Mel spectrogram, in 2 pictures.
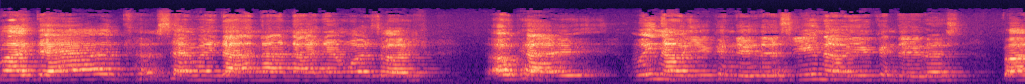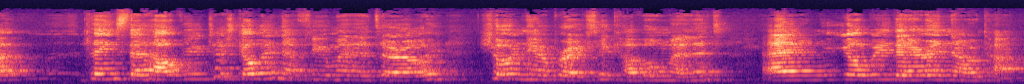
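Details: Adult man with cerebral palsy giving a university talk about his own condition; no speech disorder is named for him; speech in cerebral palsy, possible mild dysarthria.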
